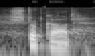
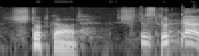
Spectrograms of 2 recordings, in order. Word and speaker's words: Stuttgart: watching in Stuttgart yawn still hasn't corrected my pronunciation strip card not that bad Stuttgart okay ich liebe dich yeah as a would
